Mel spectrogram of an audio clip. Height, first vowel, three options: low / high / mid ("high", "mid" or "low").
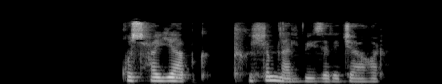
high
